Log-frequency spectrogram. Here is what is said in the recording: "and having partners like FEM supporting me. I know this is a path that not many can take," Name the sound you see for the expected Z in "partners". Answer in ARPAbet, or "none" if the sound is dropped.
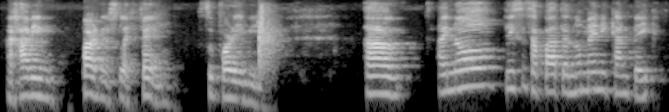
S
